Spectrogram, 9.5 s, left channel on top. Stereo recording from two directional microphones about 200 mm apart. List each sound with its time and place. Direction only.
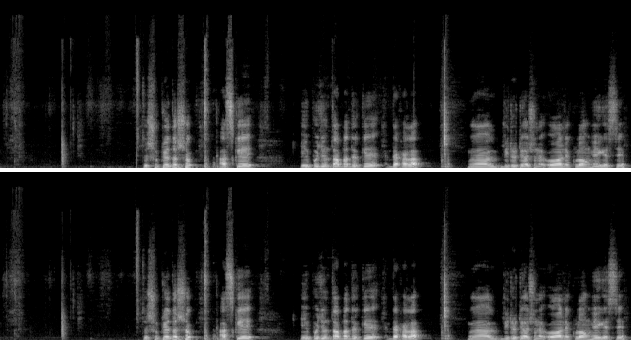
0.2 s dishes: 10° right (ahead or behind)
2.1 s speech: 15° left (ahead or behind)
